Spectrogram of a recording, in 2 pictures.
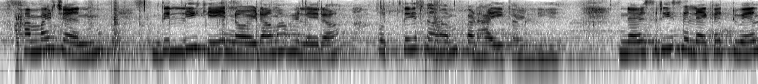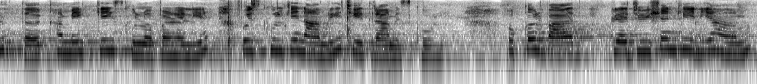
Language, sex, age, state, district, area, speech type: Maithili, female, 30-45, Bihar, Supaul, rural, spontaneous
